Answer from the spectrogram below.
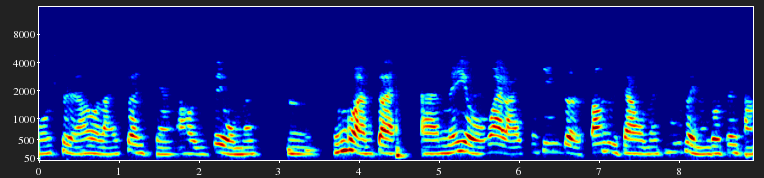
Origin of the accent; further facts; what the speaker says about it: China; 也真的希望说能够给当地人带来我们中国人正能量的东西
